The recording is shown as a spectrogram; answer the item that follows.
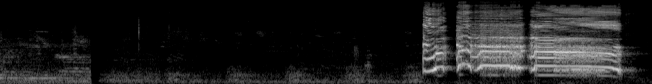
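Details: Rooster crowing loudly: one long, harsh, strained crow broken into several loud segments with a rising start and sustained end, preceded by quiet background clucking and scratching.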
